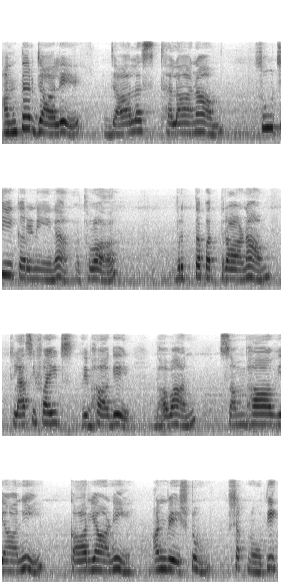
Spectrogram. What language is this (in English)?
Sanskrit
